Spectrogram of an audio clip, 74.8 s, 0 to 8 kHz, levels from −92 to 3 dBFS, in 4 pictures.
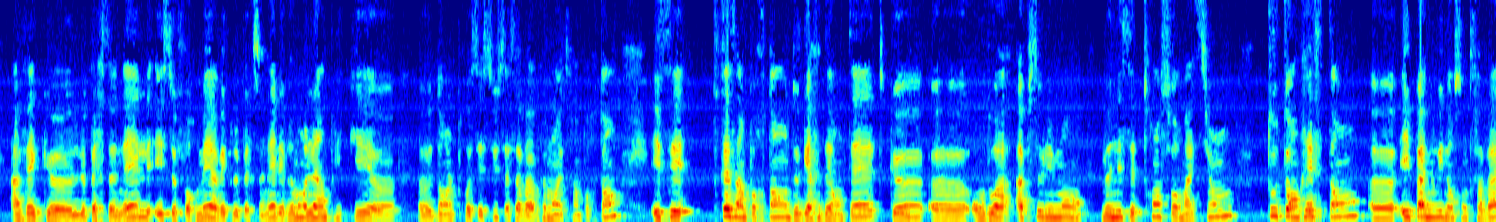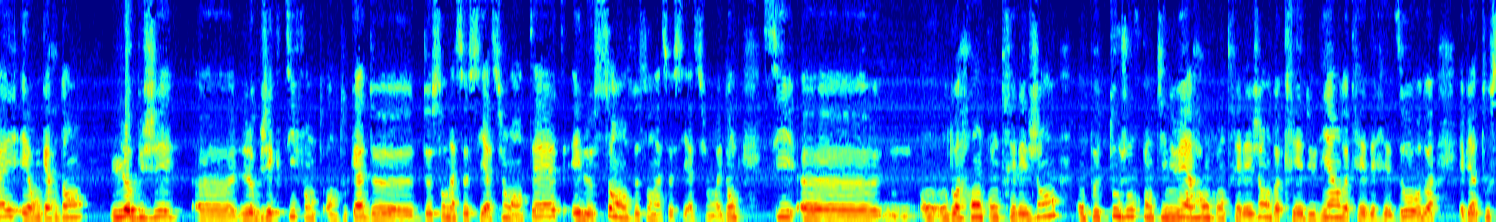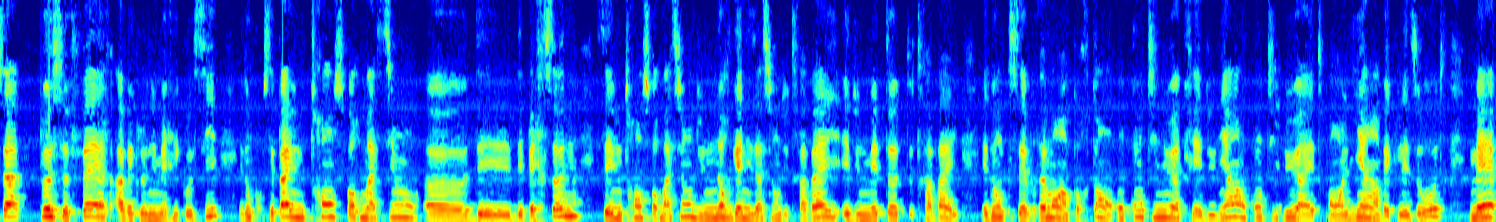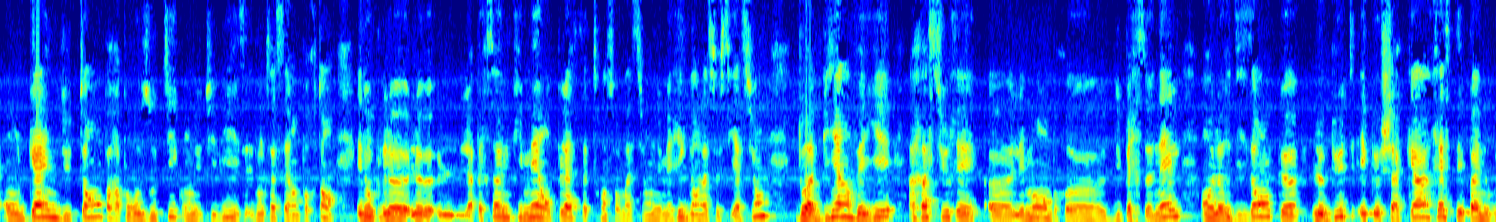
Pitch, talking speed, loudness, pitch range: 195 Hz, 165 wpm, -19 LUFS, 175-215 Hz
